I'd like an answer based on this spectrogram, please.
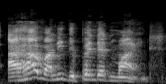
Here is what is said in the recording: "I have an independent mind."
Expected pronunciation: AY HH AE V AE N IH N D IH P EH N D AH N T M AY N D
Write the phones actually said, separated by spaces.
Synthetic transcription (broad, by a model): AY HH AE V AE N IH N D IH P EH N D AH N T M AY N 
